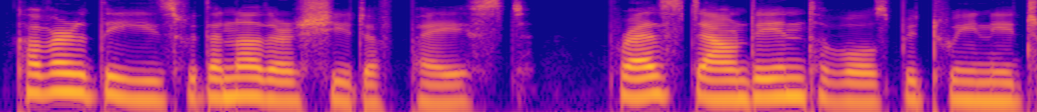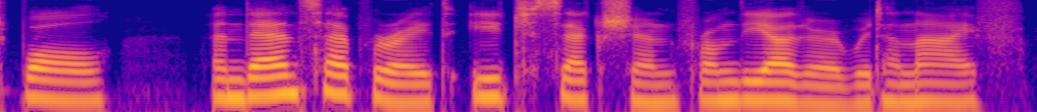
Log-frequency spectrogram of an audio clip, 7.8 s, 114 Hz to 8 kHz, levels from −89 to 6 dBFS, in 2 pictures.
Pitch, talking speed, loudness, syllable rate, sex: 185 Hz, 195 wpm, -18 LUFS, 5.5 syllables/s, female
